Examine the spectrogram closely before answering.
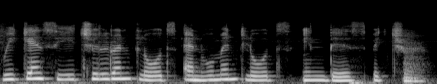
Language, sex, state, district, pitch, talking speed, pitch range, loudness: English, female, Assam, Kamrup Metropolitan, 205 Hz, 150 wpm, 195-235 Hz, -15 LUFS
